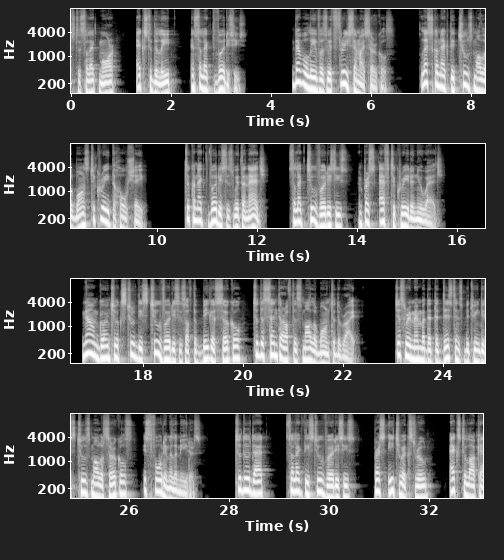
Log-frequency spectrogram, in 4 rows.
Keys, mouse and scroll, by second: 1.3 x, 11.6 click, 14.4 f, 17.5 click, 19.9 f, 28.2 click, 29.6 shift+click, 29.9 shift+click, 31.1 e, 32.4 x.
